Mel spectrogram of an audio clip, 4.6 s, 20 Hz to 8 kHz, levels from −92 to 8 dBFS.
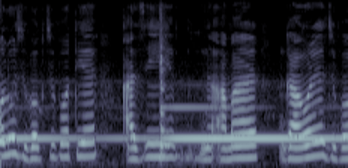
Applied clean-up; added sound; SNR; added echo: none; Acoustic guitar; 0 dB; none.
